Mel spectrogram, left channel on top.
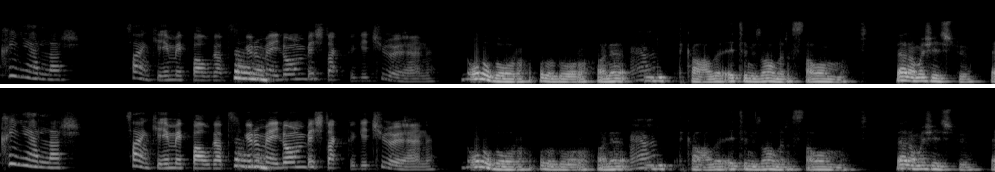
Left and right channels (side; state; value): both; normal; correlation 0.83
